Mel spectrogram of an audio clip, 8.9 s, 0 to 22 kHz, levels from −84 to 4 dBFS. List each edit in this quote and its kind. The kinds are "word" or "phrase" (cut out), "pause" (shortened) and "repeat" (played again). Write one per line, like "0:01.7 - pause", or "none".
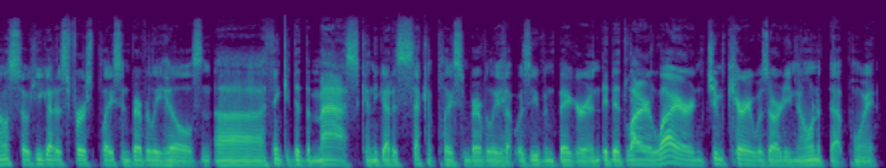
0:02.1 - word
0:03.7 - word
0:05.0 - word
0:06.0 - word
